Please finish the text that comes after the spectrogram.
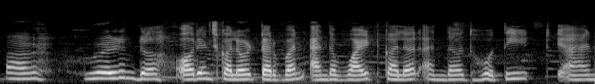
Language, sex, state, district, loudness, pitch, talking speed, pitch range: English, female, Haryana, Jhajjar, -16 LUFS, 230 Hz, 140 wpm, 220-265 Hz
